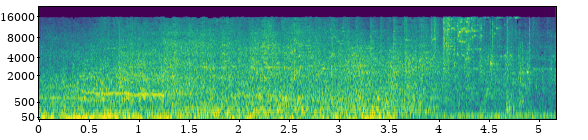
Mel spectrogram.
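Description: A car veers off the road and slams into a tree: a loud, sustained roar of crunching and shattering debris with a deep rumble underneath, easing slightly toward the end after a few sharp cracks.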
